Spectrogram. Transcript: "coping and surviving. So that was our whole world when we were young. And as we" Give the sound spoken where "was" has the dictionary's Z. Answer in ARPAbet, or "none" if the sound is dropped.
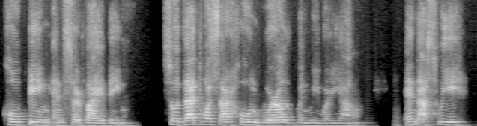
S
